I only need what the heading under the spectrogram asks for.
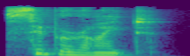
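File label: "sybarite", British English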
